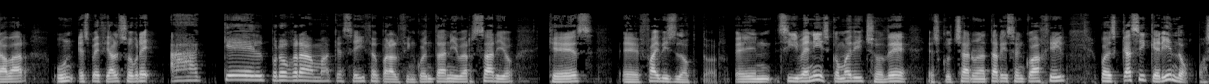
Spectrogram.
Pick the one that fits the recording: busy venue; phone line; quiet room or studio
quiet room or studio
